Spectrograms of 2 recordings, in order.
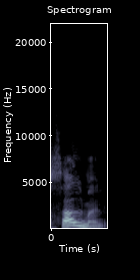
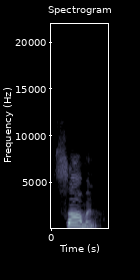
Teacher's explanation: Spelling लिखी जाती है SALMON, लेकिन L प्रोनाउंस नहीं किया जाता. It's not सैल्मन, it's सामन. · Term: Silent L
